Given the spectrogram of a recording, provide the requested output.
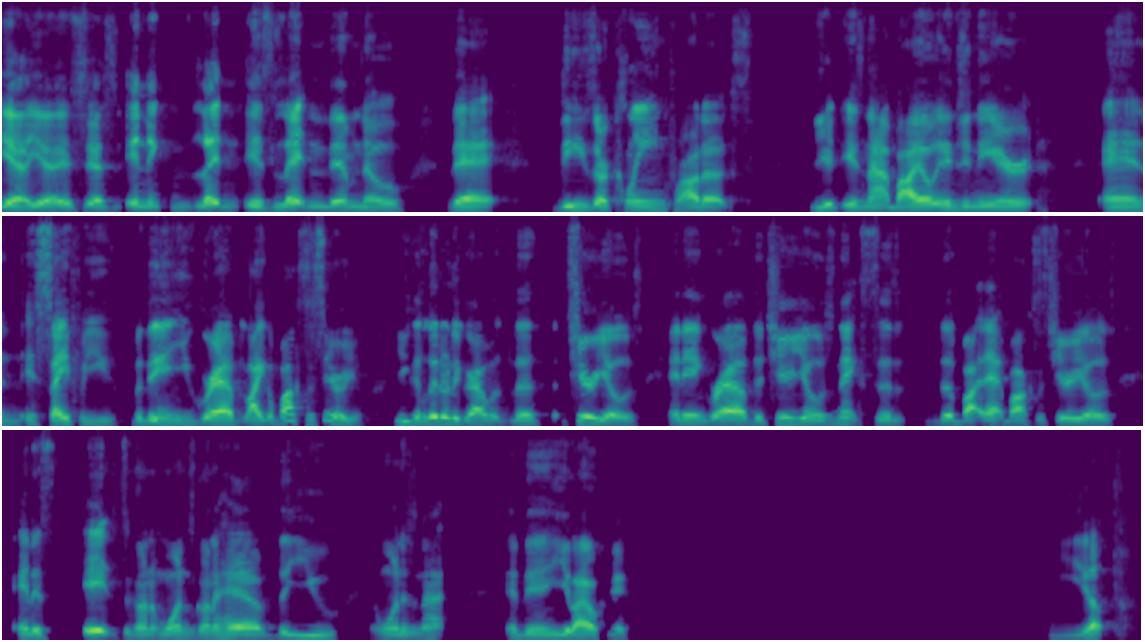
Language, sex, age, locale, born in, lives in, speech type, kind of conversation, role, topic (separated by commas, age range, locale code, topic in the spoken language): English, male, 35-39, en-US, United States, United States, conversation, unstructured, none, Is it worth paying extra for eco-friendly products, or should you save money by buying the cheapest option?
